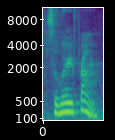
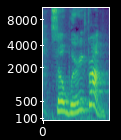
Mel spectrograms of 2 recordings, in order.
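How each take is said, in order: First: Unhurried, easy question; calm relaxed asking; slow relaxed. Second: Quick, eager question fired out; nervous rushed asking. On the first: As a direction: take your time asking. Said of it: "I want you to do this". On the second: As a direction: rush it like a nervous guy. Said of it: "talking like this". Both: Shown as a demonstration.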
